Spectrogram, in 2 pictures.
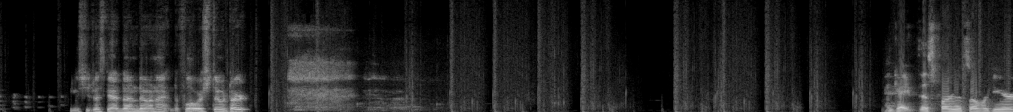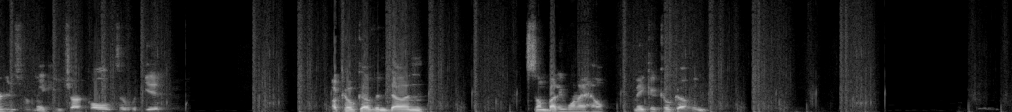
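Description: Dirt blocks crunch and break in quick, repeated digs.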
